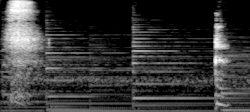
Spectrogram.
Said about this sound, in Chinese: 啊，那个可能会听到我吸鼻子的声音，我注意一下，还影响体验呢。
